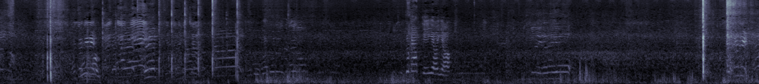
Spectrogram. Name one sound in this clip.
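A ball smacks sharply into a catcher's mitt.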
